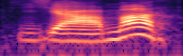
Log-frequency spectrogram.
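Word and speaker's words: llamar: 이 에이지에라고 하는 애를 Y 발음으로 배울 건데요. 야마르, Y라고 생각하시고 읽으시면 돼요.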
